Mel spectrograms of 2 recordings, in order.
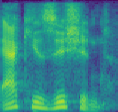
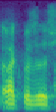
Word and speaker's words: acquisition: the uh I always I always mispronounce this word it's the accusation is that right yep yep acquisition of of go ahead ACC accusation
